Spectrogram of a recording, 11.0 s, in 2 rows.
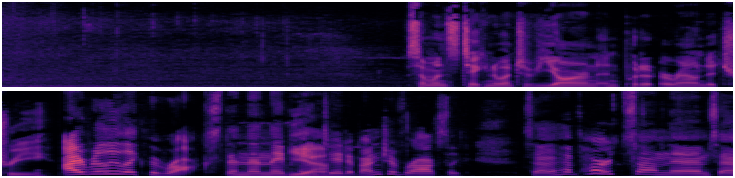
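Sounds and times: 
car driving past: 0:00.0 - 0:03.7
speech: 0:03.1 - 0:10.9.

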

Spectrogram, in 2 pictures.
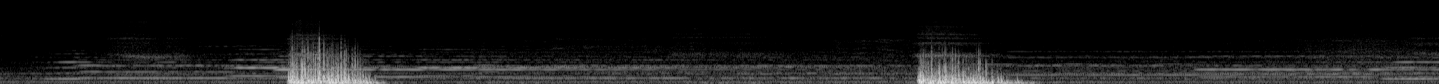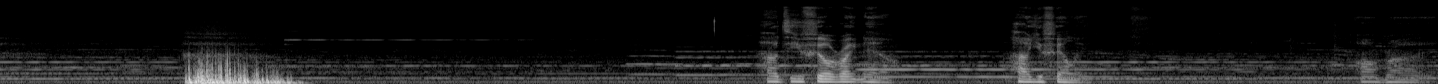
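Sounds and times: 
deep breathing during a yoga breathing exercise: 0:00.9 - 0:02.1, 0:02.9 - 0:03.9, 0:06.6 - 0:08.2, 0:09.0 - 0:10.5, 0:16.1 - 0:17.5
speech: 0:22.1 - 0:23.4, 0:24.6 - 0:25.4.

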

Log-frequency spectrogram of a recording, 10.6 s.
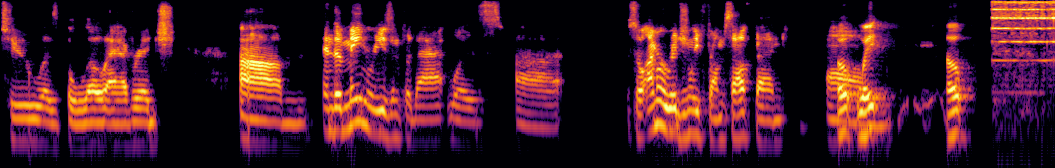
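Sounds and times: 
speech: 0:00.0 - 0:01.8, 0:02.4 - 0:05.7, 0:06.3 - 0:09.8
school bell ringing: 0:10.0 - 0:10.5.

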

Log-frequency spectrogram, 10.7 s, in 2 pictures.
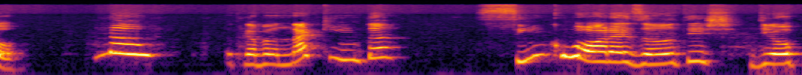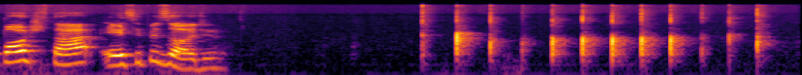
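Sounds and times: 
speech: 0:00.0 - 0:00.2, 0:01.6 - 0:07.0
hand clapping: 0:08.2 - 0:10.6.

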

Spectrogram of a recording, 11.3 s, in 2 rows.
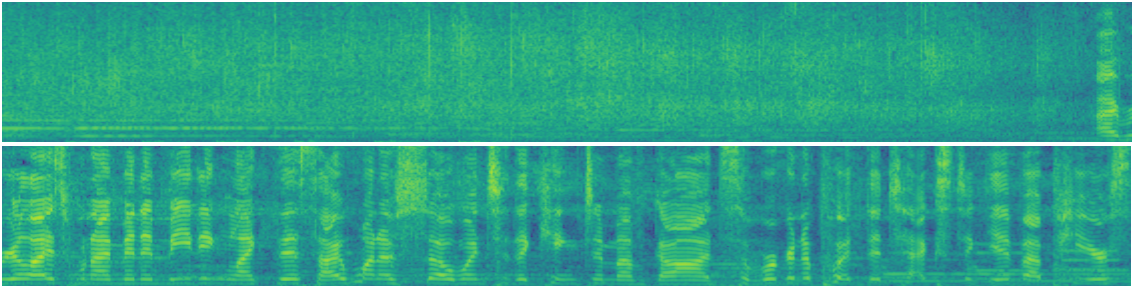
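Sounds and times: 
audience applause: 0:00.0 - 0:06.0
speech: 0:05.5 - 0:11.2.

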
